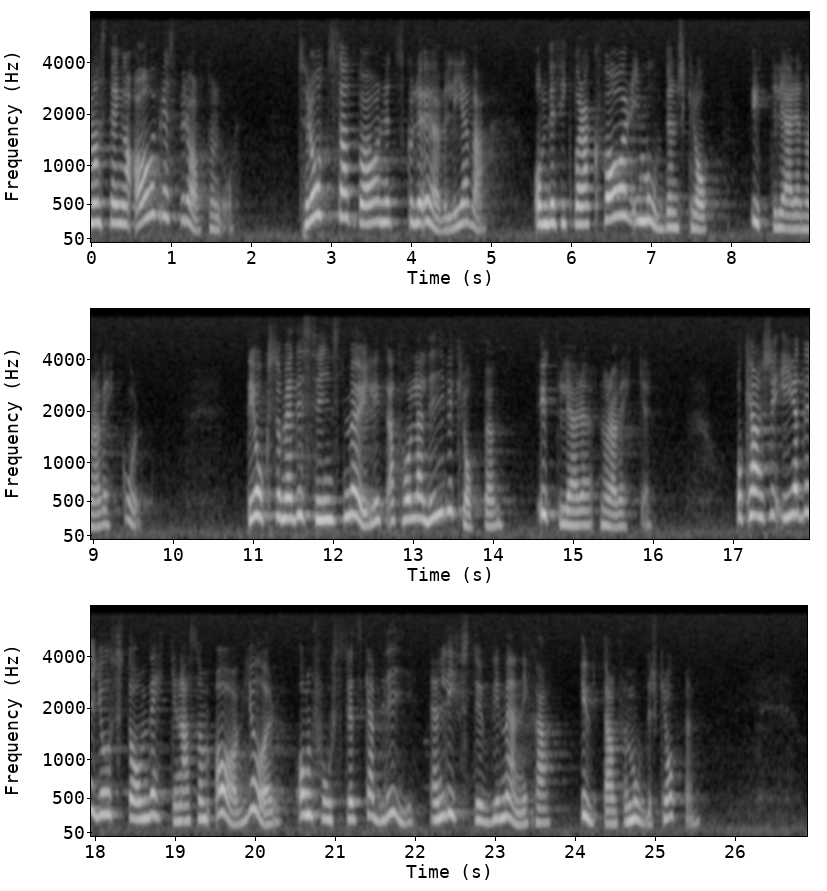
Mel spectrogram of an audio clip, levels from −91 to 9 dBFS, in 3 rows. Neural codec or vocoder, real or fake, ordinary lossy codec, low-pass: none; real; none; 7.2 kHz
